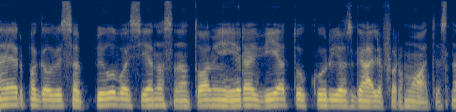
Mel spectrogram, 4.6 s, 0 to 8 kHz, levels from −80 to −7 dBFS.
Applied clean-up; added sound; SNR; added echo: none; none; none; none.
